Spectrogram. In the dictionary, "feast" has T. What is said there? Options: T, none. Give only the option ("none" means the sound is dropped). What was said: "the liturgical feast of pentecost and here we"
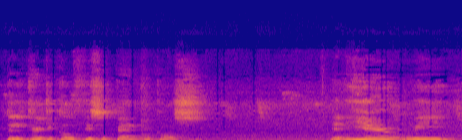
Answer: none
